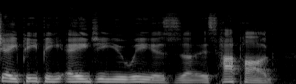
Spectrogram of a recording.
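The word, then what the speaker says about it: Hauppauge: that's correct that's exactly how you how you pronounce it and h APPA gue is is hauppage not happy you okay that's out that's out near main all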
